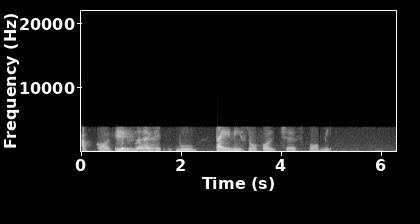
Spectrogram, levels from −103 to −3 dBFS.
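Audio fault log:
throughout, Bluetooth CVSD headset codec: a narrowband delta-modulation link, fitting 64 kbps CVSD, cuts everything above 4 kHz, making sibilants scratchy over a plainly audible granular hiss.
0.89–1.9 s, speech suppressed in double talk: the echo canceller likely confused the talker with echo and ducked them, dipping the speech by up to about 30 dB for about 0.7 s in total.
1.62–1.84 s, echo leak: the far side's echo canceller likely let residual loudspeaker pickup through, so a copy of the speech returns 223 ms late, about 20 dB below the main speech.
4.75 s, unconcealed Bluetooth headset packet loss: a few headset packets dropped and nothing replaced them, leaving an abrupt 11.2 ms hole with hard edges before the speech resumes.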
